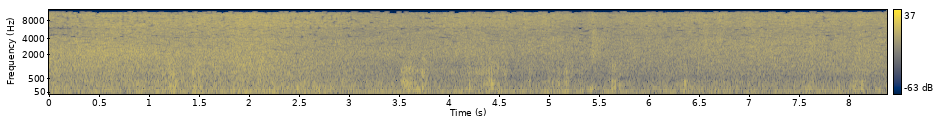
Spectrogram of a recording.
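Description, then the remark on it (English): Deep, rolling thunder rumbles over a steady wash of ocean surf, mixed together on a white-noise sound website, a loud, continuous roar with low booms swelling and fading throughout. No voices are heard. “Now add some thunder to the mix.”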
